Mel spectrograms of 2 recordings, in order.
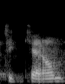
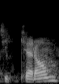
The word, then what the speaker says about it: tycker om: Así es como reconocemos los partikelverb, porque los partikelverb se pronuncian con énfasis en la preposición. Jag tycker om filmen.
